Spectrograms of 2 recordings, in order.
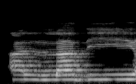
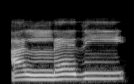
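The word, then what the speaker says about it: الذي: Alladzi alladzi ee zinya itu upayakan atau mungkin mungkin terlalu lebar ujung lidahnya. Ee dia hanya bertemu di ujung gigi seri atasnya dua. Dua ujung gigi seri atas. Dzi dzi dzi gitu ya.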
